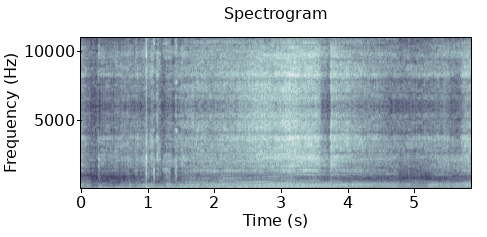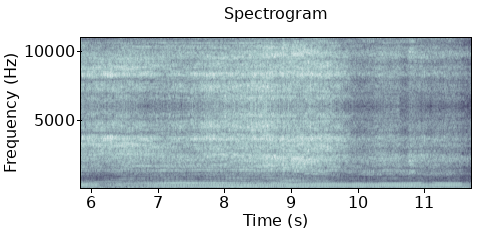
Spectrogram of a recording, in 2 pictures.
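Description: Car engine revving hard, its pitch climbing and dropping again and again, heard from inside the cabin over a steady rushing noise. A single sharp knock about a second in.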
